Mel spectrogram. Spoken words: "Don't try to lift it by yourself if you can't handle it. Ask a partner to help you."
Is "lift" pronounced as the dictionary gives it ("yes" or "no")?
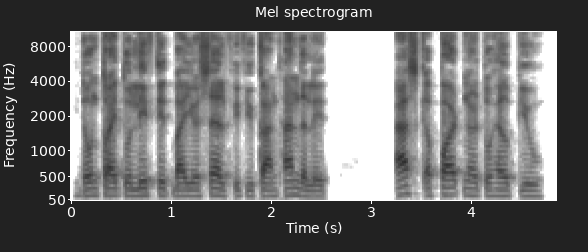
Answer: yes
